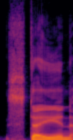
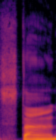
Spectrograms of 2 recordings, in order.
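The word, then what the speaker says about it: Stijn: About halfway between Stayin and Stan is the perfect pronunciation of...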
